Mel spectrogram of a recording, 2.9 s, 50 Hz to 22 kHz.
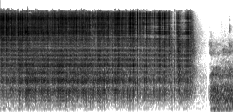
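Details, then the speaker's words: MIG welder set very hot, welding around the inside of a 1968 VW custom's dash: loud, steady frying crackle like bacon for over two seconds before a short break; running hot and smooth. "So I'm going to set this welder really hot. And I'm going to work right around the inside of this."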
